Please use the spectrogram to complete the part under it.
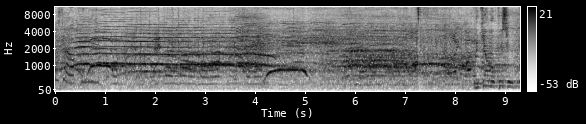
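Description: A man sings into a microphone over loudspeakers in a large hall.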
